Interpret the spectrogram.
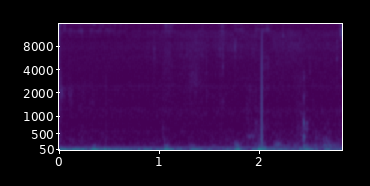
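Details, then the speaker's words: Normal heart sounds of the recording person's own adult heart, heard through a stethoscope whose earpieces feed a binaural 3Dio microphone in an ASMR recording: soft, regular low thumps with a steady low hum behind. "heartbeat sounds through a stethoscope the earpieces of the stethoscope are connected to the ears of this 3DO so you will be listening to my heart the way a doctor would"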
